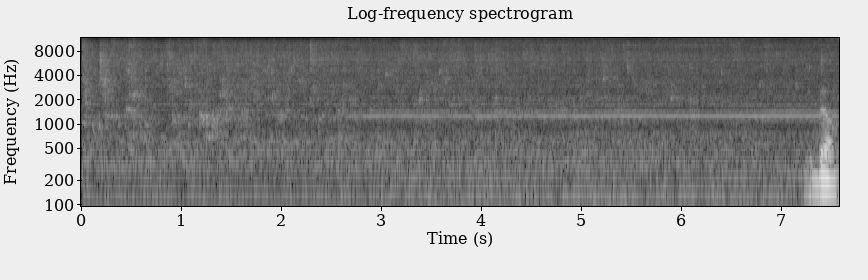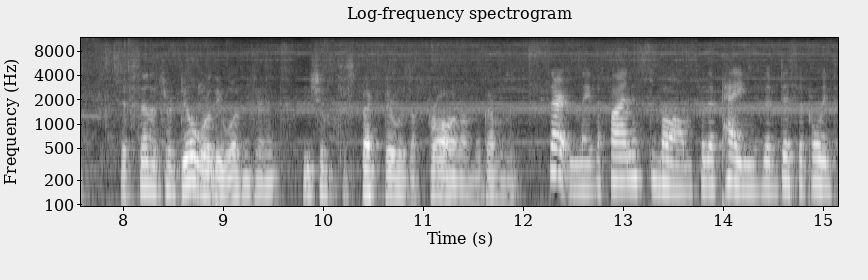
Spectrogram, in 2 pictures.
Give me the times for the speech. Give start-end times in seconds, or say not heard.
7.2-15.1.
